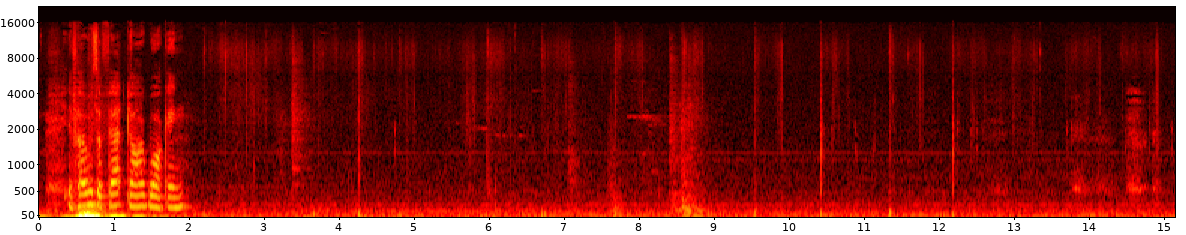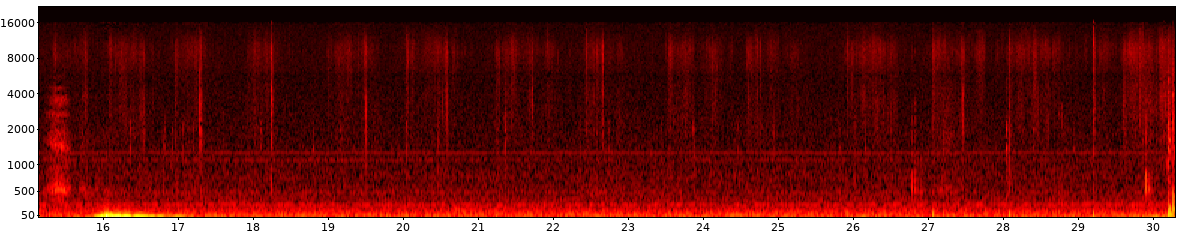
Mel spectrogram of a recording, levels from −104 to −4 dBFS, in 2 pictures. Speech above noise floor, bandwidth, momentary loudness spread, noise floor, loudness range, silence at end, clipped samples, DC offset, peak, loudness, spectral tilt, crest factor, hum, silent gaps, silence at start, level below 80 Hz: 43 dB; 13.5 kHz; 22 LU; -62 dBFS; 18 LU; 0 s; under 0.1%; under 0.1%; -6 dBFS; -37 LUFS; -6 dB/octave; 26 dB; none; none; 0.4 s; -40 dBFS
